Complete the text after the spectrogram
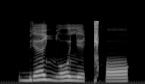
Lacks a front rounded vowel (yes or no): yes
